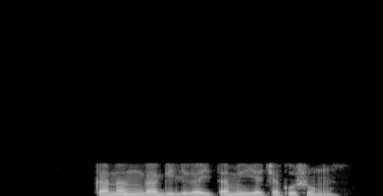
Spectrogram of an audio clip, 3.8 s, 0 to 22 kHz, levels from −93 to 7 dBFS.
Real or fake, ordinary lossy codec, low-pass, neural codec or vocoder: real; AAC, 32 kbps; 3.6 kHz; none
